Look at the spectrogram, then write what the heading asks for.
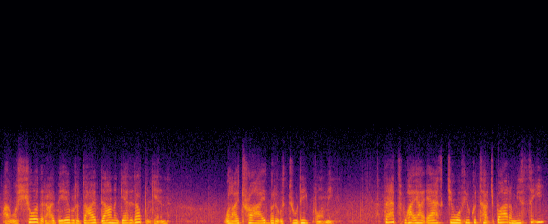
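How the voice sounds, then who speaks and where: A fairly high-voiced scheming femme fatale acted by a woman in a vintage radio thriller. She is earnest and melodramatic, always imploring, on a muffled recording with faint noise. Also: a little fast, lightly acted. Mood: urgent, confiding. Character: pleading, scheming female accomplice professing love. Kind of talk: old-time radio crime drama acting.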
